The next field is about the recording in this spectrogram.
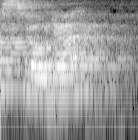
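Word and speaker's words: Sodha: My name is Soda. It does sound like the beverage, but it's spelled differently.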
